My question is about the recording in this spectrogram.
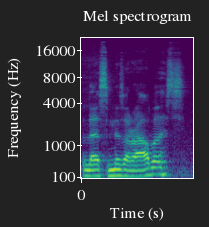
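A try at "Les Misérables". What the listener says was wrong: You said less. So, yeah. Les Miserables. I'm pretty sure is that first one.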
